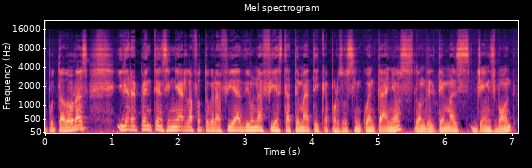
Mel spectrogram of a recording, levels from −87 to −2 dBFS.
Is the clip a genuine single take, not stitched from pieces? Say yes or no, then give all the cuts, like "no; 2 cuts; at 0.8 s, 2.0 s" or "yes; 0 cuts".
yes; 0 cuts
